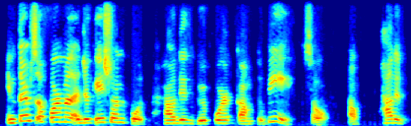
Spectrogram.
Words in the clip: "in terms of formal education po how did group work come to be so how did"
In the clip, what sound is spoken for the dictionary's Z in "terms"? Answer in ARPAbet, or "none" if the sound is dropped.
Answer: S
